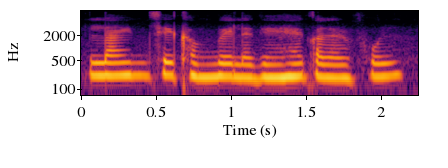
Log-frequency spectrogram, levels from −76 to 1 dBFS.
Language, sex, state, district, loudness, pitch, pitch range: Hindi, female, Uttar Pradesh, Lucknow, -14 LUFS, 210 Hz, 205-220 Hz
